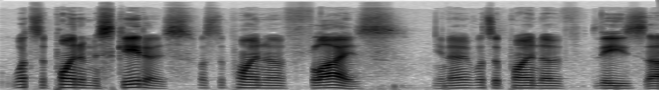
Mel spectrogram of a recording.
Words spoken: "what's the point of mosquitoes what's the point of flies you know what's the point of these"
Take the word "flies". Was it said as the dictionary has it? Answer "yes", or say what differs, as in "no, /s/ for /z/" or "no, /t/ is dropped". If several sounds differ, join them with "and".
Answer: yes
